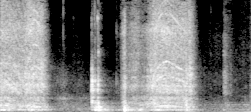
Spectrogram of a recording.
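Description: Screws being backed out of the underside of a mid-century modern wooden table with a power driver, two longer whirring bursts separated by brief knocks and clicks, close and fairly loud with no talk.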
